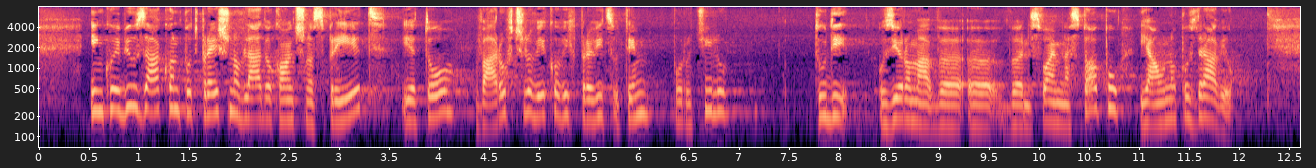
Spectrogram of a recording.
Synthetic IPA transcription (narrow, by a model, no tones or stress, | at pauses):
inkɔjɛbiwzaːkɔnpɔt̪pɾɛjʃnɔʋlaːd̪ɔkɔnt͡ʃnɔspɾɛjeːt̪jɛt̪oːʋaːɾuxt͡ʃlɔʋeːkɔʋixpɾaʋit̪sut̪empɔɾɔt͡ʃilu | t̪ud̪iɔziːɾɔmaʋəʋəsʋɔːjɛmnast̪ɔ̰ːpujawnɔpɔzd̪ɾaːʋḭw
